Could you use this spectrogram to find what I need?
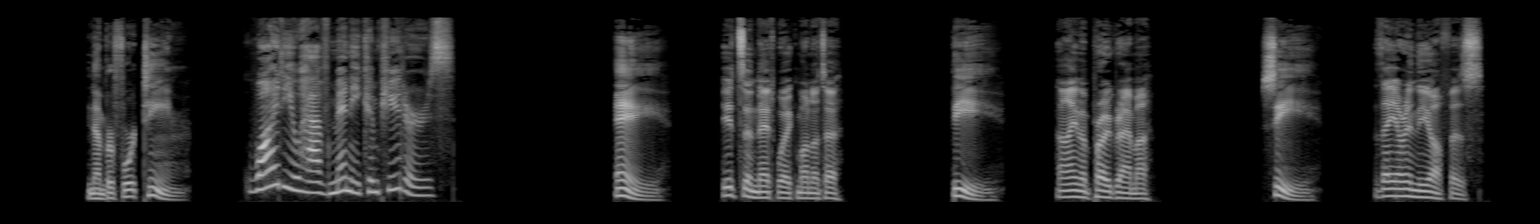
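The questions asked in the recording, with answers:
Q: Why do you have many computers?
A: B: I'm a programmer.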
